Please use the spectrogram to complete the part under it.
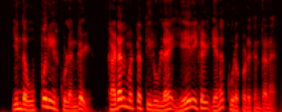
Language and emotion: Tamil, neutral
